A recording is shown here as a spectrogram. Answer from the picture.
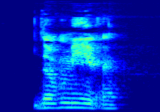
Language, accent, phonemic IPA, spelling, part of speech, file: French, Canada, /dɔʁ.mi.ʁɛ/, dormirait, verb, LL-Q150 (fra)-dormirait.wav
- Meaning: third-person singular conditional of dormir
